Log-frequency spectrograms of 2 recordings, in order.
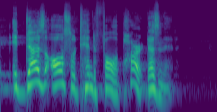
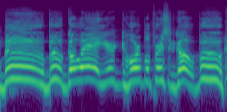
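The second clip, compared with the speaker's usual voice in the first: higher, heckling mock boos; crowd booing; 6 semitones higher, 3 dB louder than usual. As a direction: jeer like an annoyed movie audience. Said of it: "All of us are saying".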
